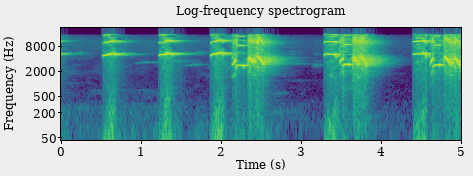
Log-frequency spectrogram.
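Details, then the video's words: White-rumped shama song played to provoke rival birds into answering: short very high thin whistles and brief crackling bursts, repeated in separate phrases. "Ampuh Buat Murai Lain Terpancing Emosi Seketika Insyallah Langsung Nyaut"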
